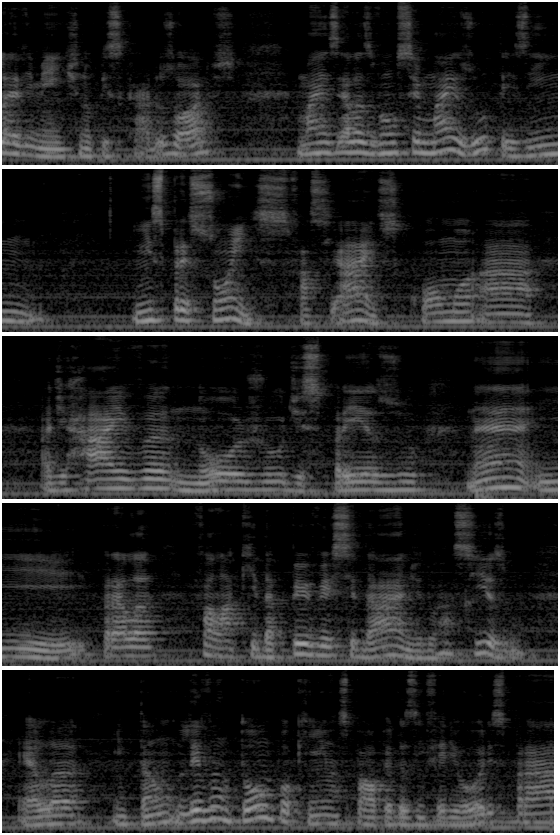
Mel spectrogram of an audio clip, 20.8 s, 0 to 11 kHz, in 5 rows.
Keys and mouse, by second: 8.0-20.8 drag.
